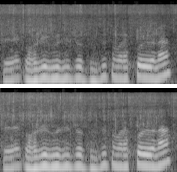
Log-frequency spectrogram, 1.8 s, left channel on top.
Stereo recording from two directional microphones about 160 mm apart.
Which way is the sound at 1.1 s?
20° left (ahead or behind).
